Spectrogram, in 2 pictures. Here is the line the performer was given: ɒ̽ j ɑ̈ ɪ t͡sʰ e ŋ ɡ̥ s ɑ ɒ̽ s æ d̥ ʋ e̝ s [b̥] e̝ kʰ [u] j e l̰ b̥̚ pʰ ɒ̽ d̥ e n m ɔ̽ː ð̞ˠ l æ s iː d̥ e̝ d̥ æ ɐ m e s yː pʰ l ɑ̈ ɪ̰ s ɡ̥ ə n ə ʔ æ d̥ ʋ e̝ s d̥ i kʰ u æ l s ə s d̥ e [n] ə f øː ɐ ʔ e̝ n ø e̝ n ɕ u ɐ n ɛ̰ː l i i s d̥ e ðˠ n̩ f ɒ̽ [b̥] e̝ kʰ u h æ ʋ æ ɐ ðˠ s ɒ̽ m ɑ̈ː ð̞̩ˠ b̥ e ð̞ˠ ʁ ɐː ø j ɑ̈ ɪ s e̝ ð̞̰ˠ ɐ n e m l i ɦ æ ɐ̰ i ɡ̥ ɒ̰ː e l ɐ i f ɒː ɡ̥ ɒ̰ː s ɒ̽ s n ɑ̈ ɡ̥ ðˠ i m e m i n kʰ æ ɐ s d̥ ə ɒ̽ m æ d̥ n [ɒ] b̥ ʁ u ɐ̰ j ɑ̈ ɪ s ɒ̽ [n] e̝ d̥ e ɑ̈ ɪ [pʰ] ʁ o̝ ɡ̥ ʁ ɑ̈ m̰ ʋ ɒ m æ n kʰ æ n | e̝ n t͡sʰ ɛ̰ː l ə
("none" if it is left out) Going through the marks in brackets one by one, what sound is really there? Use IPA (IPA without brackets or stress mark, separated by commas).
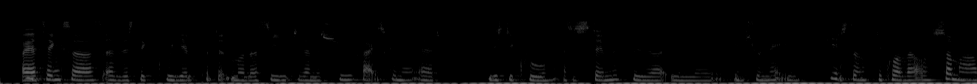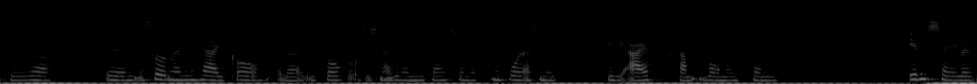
d̥, u, m, d̥, u, n, pʰ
